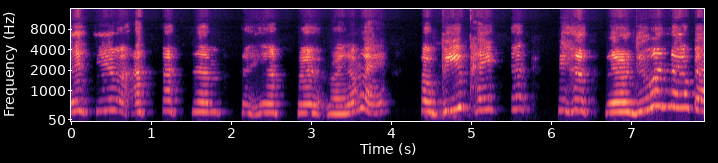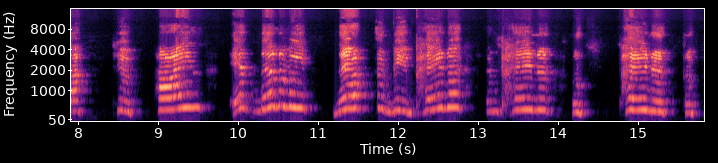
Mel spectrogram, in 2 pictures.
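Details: Young woman with cerebral palsy, sometimes hard to understand per parents, started talking late and worked with a speech pathologist on sounds such as plosives; dysarthria (cerebral palsy).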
